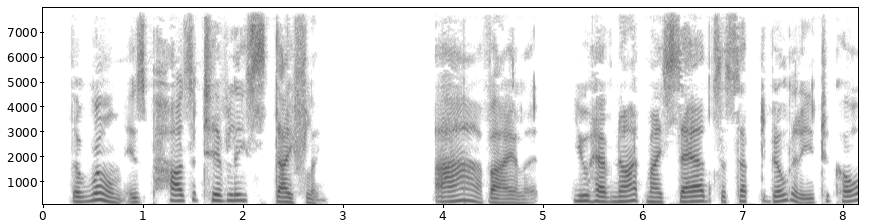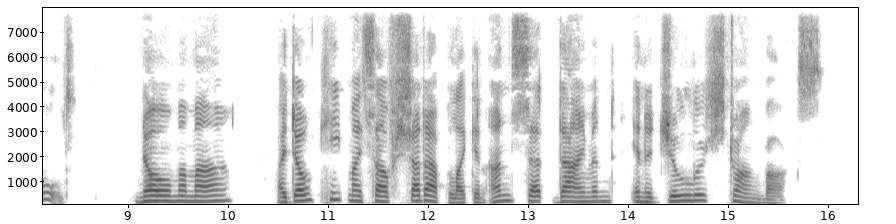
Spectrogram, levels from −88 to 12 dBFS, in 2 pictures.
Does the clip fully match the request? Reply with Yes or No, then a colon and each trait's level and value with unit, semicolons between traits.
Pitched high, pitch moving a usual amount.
Yes: high, 205 Hz; average, 3.1 semitones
